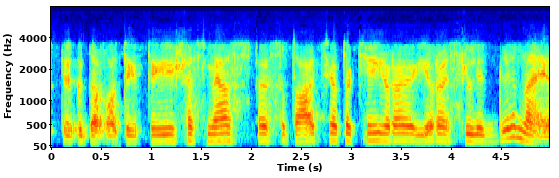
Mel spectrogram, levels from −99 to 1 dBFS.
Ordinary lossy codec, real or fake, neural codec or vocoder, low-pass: AAC, 32 kbps; fake; vocoder, 22.05 kHz, 80 mel bands, HiFi-GAN; 7.2 kHz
